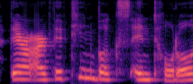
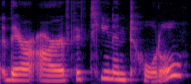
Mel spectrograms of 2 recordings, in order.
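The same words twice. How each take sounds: First: Said in the usual way. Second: Total lifted into a question; checking her count aloud, unsure. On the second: Real, not acted. Booktuber double-checking her haul count, unsure rising tune.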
